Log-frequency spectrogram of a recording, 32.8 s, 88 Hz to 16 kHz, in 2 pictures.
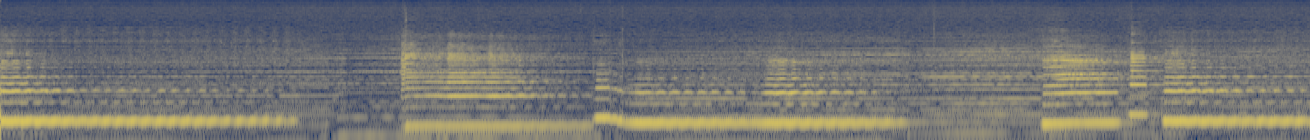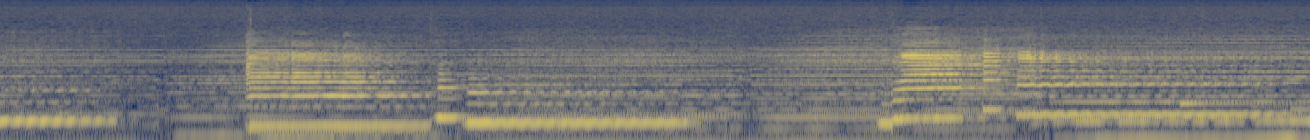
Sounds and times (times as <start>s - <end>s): Clarinet: 0.0s - 32.7s.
